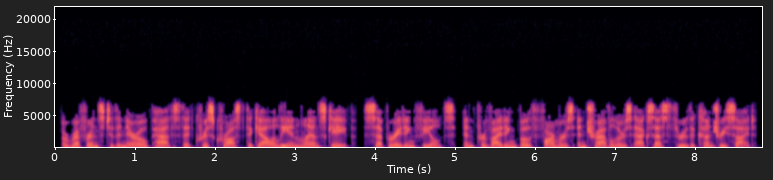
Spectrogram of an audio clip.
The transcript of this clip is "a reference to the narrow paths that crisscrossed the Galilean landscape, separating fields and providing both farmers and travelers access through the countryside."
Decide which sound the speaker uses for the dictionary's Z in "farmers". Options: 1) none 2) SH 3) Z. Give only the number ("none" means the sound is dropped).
3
